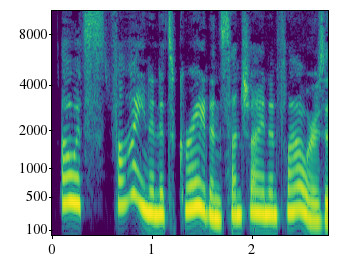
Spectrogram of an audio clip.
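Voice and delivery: mock forced cheer. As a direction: parody a denial that everything is perfect. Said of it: "it's not like I'm just".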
